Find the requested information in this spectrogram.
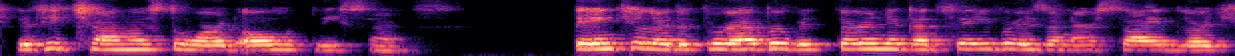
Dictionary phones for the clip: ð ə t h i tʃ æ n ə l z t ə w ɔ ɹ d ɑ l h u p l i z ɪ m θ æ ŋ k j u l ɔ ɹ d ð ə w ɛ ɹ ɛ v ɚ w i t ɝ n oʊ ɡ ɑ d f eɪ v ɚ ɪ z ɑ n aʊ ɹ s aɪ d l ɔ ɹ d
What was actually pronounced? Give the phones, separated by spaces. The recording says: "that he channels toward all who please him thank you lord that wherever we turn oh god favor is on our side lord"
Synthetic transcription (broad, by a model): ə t h i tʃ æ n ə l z t ə w ɔ ɹ d ɑ l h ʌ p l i s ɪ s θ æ ŋ k j u l ɔ ɹ d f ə ɹ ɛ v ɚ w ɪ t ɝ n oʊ ɡ ɑ d f eɪ v ɚ ɪ z ɑ n aʊ ɹ s aɪ d l ɔ ɹ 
